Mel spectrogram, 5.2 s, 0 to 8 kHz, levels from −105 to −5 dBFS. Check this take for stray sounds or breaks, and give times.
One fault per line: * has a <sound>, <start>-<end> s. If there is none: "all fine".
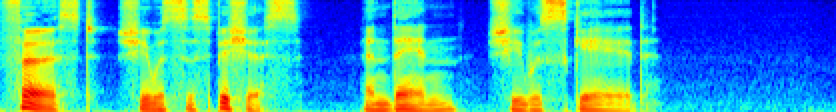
all fine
